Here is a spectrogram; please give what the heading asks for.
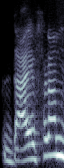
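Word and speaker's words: diaphragm: PHRAD silent होता है यहाँ पे, डायफ्राम।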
